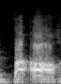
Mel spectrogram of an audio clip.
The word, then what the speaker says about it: Baal: It's a combination of Jehovah, Baal, and Osiris.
